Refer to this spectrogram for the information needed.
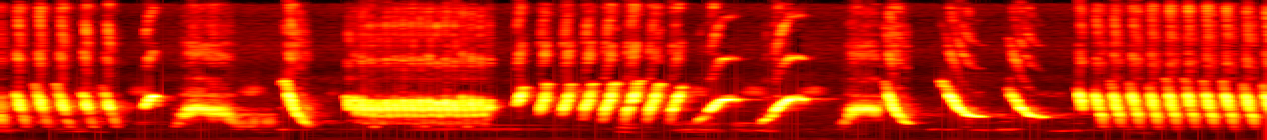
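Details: White panda canary in full song for training other birds: fast strings of sweeping chirps, broken by dense buzzy rolls and high trills, delivered loud and almost without pause.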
